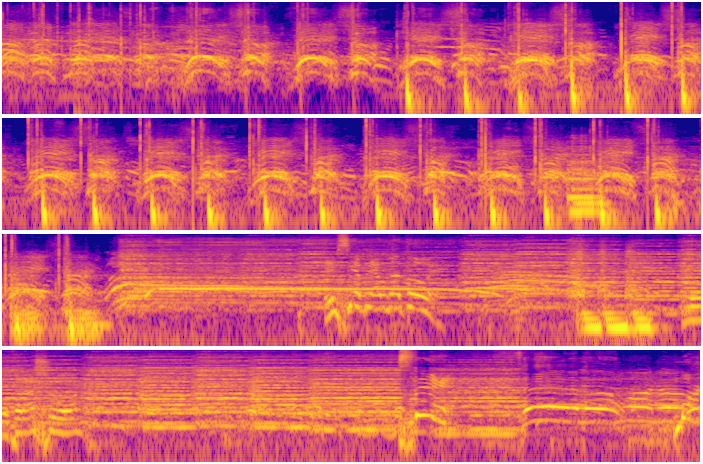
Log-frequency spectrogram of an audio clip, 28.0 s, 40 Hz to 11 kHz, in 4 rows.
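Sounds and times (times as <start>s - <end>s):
male voices chanting battle cry: 0.0s - 15.5s
steady beat of sharp hits: 4.1s - 15.0s
held musical chord: 18.6s - 26.2s.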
